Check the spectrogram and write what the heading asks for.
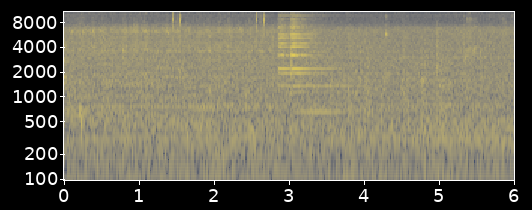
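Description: Komatsu tracked excavator's diesel engine running steadily, with a brief high whine about three seconds in.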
